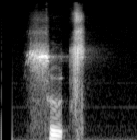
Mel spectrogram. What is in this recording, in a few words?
"nube", Uspanteko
